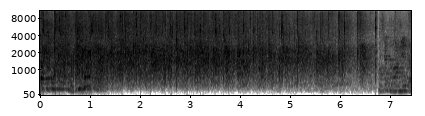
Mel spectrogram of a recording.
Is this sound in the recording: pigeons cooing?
no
